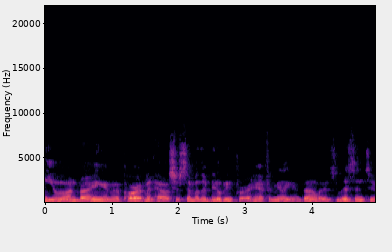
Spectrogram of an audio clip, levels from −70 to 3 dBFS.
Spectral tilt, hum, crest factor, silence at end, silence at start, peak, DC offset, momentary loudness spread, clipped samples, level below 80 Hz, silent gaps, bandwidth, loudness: -7 dB/octave; none; 18 dB; 0 s; 0 s; -6 dBFS; under 0.1%; 7 LU; under 0.1%; -58 dBFS; none; 8 kHz; -25 LUFS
